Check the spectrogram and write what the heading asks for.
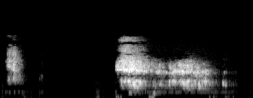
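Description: A quick short intake of air, then after a pause one long, deep, slow breath lasting about two seconds, clearly audible, with no talking.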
